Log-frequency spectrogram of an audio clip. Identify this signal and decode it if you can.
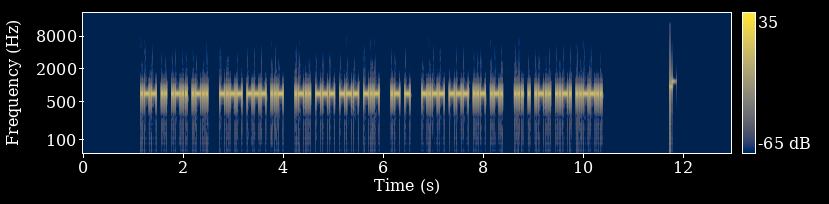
Morse code, heard as a keyed tone, about 34 wpm, 700 Hz. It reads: WILL YOU LOOK AT YOURSELF?
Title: Sentences from Top 1000 Words - Review Part 1 - 35wpm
